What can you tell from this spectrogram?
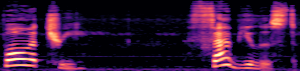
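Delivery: POetry, FAbulist, high first syllable and two falling away; first-syllable stress. Shown as a demonstration. Presenter demonstrating dactyls, "Poetry, fabulist" stressed on the first syllable. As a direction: punch the opening of "Poetry" and "fabulist", let the rest drop. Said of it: "the stressed are in the first syllables".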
